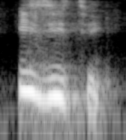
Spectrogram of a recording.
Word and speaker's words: hésiter: Donc regardez عندي le verbe hésiter. أنا c'est un H muet. Le H اللي ما يتنطقش كشغل عندي voyelle.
